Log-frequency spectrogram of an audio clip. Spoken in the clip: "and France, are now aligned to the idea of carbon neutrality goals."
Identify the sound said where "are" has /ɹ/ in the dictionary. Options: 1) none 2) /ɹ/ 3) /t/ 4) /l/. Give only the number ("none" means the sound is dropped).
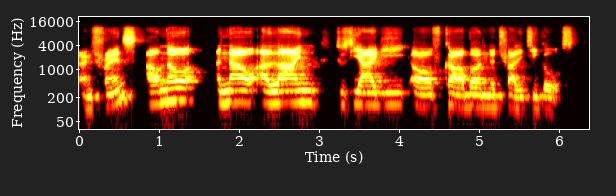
4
